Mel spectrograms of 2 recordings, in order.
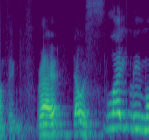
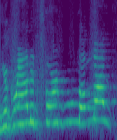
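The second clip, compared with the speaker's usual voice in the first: mock angry parent; 11 semitones higher, much slower than usual. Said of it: "when they're mad".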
